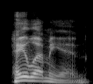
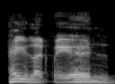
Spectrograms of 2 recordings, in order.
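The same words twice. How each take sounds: First: Said in the usual way. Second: Gravelly wolf at the door; low, gravelly wolf. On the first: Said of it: "But his voice is low and gravelly". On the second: Acted. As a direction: growl it low like the big bad wolf. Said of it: "his voice is low and gravelly".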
